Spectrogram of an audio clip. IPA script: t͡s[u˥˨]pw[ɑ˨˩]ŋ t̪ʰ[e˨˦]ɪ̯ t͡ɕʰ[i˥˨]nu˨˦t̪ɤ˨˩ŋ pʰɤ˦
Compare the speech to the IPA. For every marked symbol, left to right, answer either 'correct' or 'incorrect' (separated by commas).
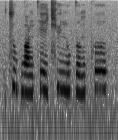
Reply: correct, correct, incorrect, incorrect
